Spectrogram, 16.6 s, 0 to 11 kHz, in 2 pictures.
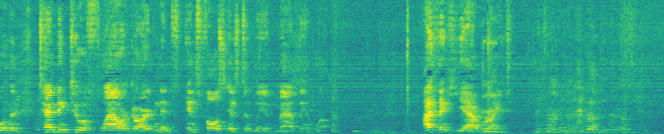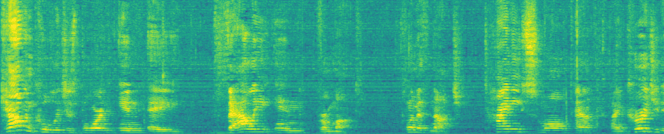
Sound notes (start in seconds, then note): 6.6 laughter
